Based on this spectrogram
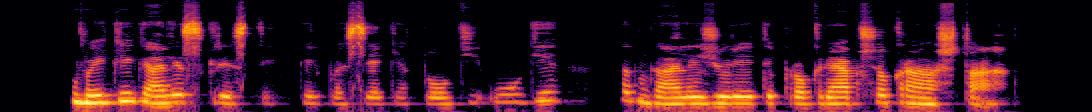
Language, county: Lithuanian, Klaipėda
